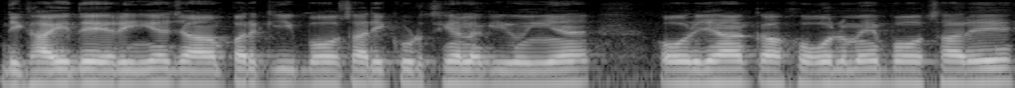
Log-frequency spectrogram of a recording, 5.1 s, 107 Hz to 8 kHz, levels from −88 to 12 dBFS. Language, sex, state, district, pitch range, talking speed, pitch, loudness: Hindi, male, Chandigarh, Chandigarh, 130-135 Hz, 235 wpm, 130 Hz, -17 LUFS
